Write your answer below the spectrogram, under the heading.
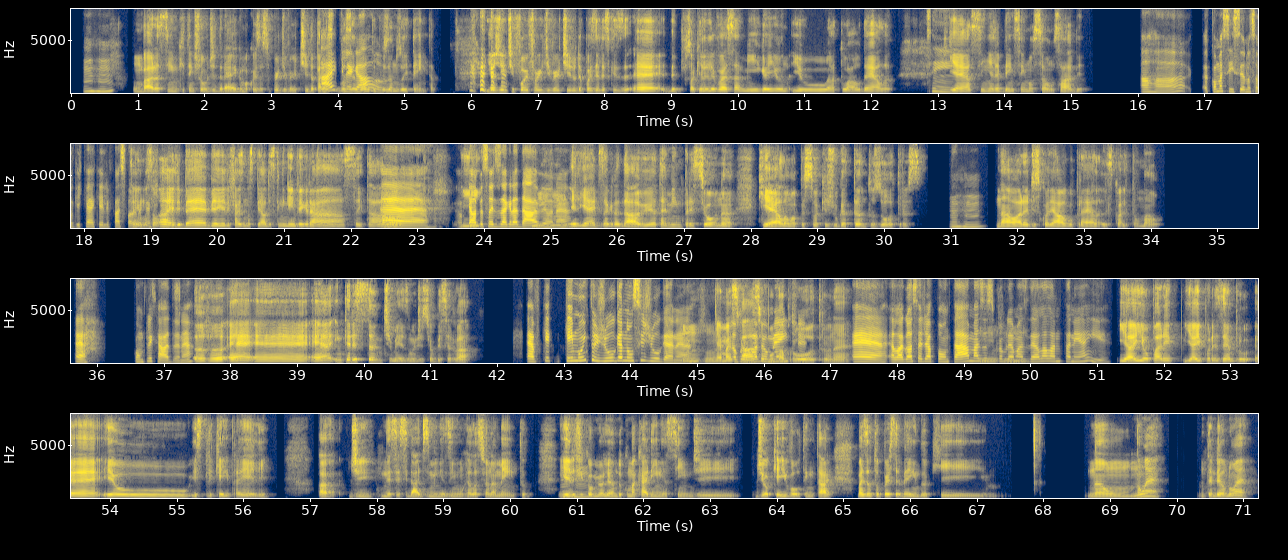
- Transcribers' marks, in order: chuckle; tongue click
- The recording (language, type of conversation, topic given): Portuguese, advice, Como você se sente em relação ao medo de iniciar um relacionamento por temor de rejeição?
